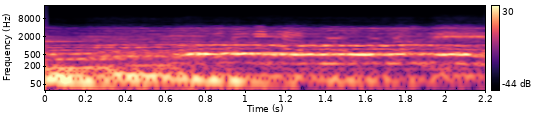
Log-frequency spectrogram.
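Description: Bollywood Ganesh vandana dance song, with a chorus singing one long held note over the backing music. The bass beat is strong at first and drops back as the held note comes in.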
